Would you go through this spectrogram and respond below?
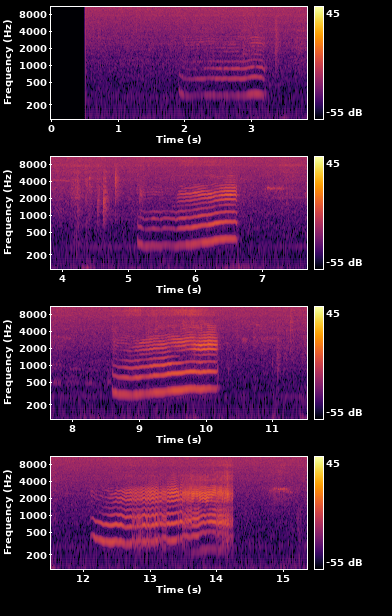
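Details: Sleeping domestic cat snoring indoors: four drawn-out, rising, moaning breaths spaced roughly every three to four seconds, over a constant low rumbling hum.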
